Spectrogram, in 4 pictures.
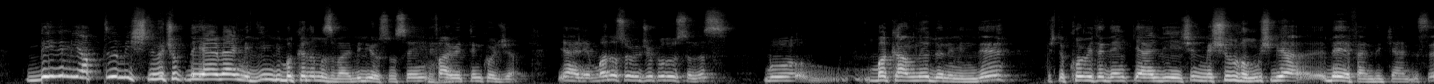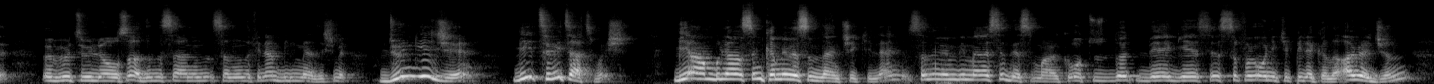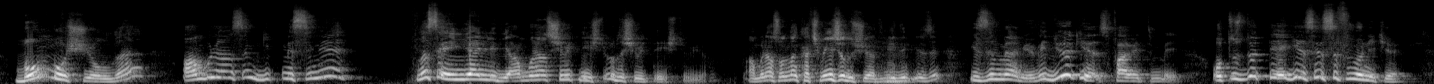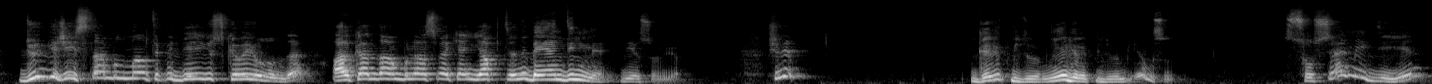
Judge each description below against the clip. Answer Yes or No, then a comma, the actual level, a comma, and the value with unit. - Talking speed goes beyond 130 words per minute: No, average, 120 wpm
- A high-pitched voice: Yes, high, 195 Hz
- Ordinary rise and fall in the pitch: No, wide, 7.1 semitones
